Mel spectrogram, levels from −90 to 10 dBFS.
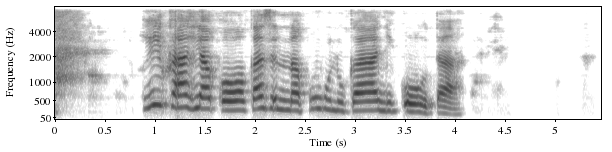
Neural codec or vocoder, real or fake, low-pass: codec, 16 kHz, 2 kbps, FunCodec, trained on LibriTTS, 25 frames a second; fake; 7.2 kHz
